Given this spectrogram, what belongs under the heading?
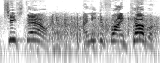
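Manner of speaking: panicked under fire. Acted. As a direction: blurt it out in battlefield panic.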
